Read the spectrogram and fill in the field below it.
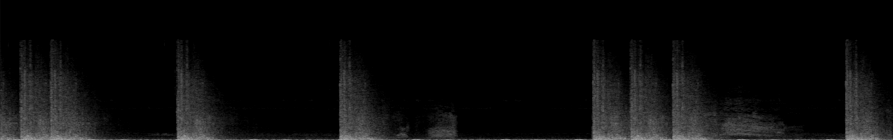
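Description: Loud rifle shots ring out repeatedly with booming echoes.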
